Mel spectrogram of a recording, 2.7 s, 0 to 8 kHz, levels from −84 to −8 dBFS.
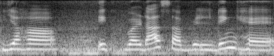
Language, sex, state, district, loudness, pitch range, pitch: Hindi, female, Haryana, Charkhi Dadri, -14 LUFS, 235-260 Hz, 245 Hz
